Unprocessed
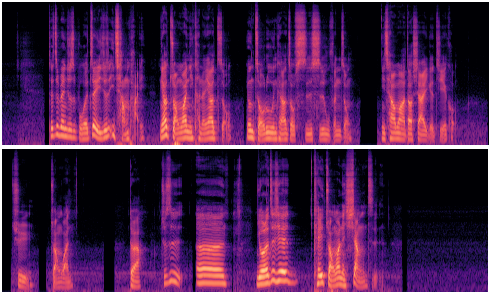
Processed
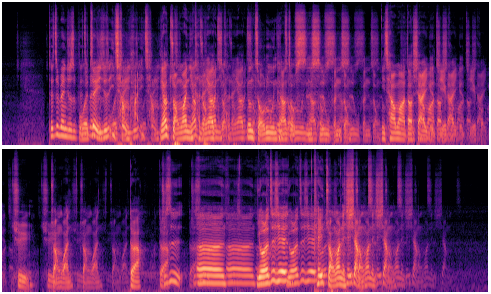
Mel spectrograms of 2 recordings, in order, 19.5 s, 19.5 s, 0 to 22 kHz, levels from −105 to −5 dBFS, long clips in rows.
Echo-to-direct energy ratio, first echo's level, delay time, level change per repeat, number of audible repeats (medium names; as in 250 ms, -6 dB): -8.5 dB, -8.5 dB, 588 ms, -13.5 dB, 2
